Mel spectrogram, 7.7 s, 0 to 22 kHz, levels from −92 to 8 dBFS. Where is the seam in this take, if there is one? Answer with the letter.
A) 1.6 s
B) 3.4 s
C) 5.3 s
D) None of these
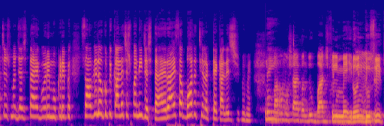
C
